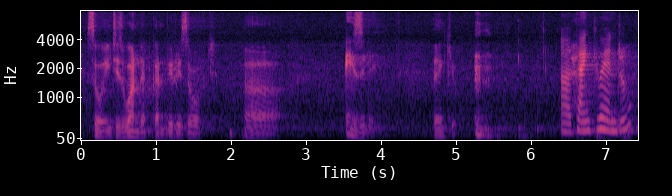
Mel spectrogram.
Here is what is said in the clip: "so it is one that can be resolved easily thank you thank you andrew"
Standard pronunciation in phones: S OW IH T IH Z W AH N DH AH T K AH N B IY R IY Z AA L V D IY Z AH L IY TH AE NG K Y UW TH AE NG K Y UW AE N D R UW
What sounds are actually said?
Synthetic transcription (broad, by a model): S OW IH T IH Z W AH N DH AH T K AH N B IY R IY Z AA L V D IY Z AH L IY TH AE NG K Y UW T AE NG K Y UW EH N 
